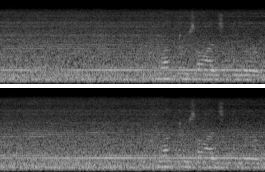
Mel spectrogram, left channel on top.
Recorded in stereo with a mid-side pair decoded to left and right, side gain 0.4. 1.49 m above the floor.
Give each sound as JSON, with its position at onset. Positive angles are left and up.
{"t": 1.4, "sound": "a woman speaking", "azimuth_deg": 30, "distance_m": 4.5}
